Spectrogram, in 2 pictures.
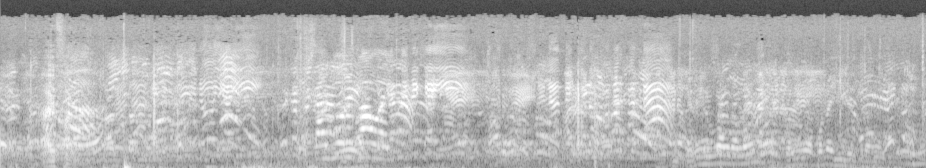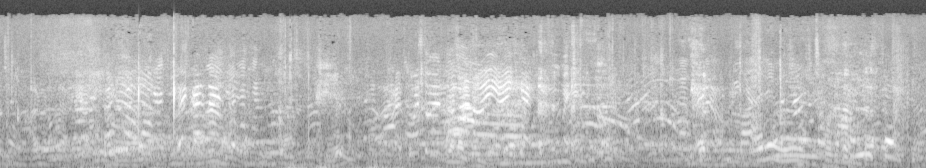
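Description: Young boys shout and call out to each other across an open field outdoors.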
